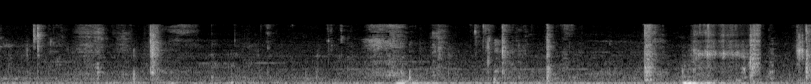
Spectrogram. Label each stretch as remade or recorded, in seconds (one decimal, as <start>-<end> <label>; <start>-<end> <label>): 0.0-1.8 recorded; 1.8-2.4 remade; 2.4-7.0 recorded; 7.0-7.6 remade; 7.6-8.1 recorded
